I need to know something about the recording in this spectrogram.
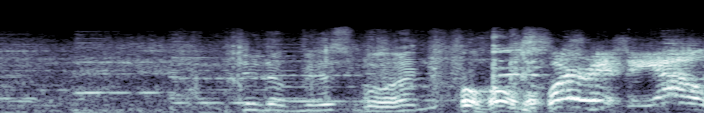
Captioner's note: laughing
